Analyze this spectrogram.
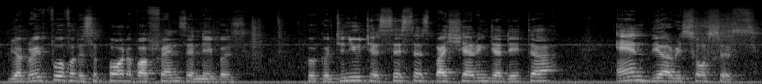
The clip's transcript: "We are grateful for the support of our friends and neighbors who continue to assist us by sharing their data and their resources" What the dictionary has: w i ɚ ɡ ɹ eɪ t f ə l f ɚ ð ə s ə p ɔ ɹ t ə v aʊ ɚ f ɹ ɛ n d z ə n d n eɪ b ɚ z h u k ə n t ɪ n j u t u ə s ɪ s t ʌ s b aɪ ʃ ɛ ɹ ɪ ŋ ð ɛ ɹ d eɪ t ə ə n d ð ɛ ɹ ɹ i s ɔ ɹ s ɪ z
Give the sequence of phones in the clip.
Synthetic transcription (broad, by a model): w i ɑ ɡ ɹ eɪ t f ə l f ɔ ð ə s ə p ɔ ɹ t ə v aʊ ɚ f ɹ ɛ n d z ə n n eɪ b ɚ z h u k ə n t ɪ n j u t u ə s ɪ s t ʌ s b aɪ ʃ ɛ ɹ ɪ ŋ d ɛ d eɪ t ə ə n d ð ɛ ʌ ɹ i s ɔ s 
